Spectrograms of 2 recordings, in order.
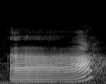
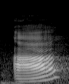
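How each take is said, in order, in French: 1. La hauteur descend puis remonte. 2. La hauteur monte du bas vers le haut. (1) "ça descend et ça remonte" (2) "c'est un ton montant, c'est-à-dire ça quitte le bas vers le haut"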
